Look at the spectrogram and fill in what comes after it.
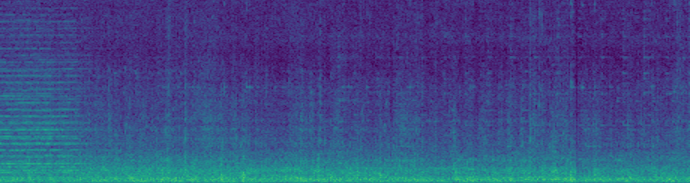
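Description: Miniature ride-on amusement-park train running along its track, heard from an open passenger car: a steady rumble and clickety-clack of the wheels on the rails. The train's horn is still sounding at the start and cuts off about a second in.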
